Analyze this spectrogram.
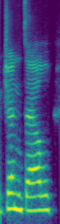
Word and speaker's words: Djendel: page gendel and my surname is spelt with a dj so jendel and you can find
